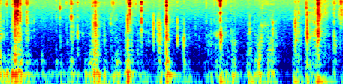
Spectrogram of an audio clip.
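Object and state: Paper pop-up harp card.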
